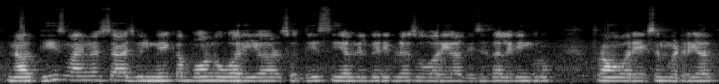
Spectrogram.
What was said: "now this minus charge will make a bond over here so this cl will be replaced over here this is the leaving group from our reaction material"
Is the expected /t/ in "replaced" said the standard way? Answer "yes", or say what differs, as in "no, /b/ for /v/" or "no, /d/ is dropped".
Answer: no, /t/ is dropped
